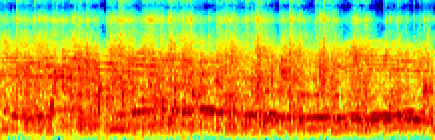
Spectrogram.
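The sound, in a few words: class applauding a student group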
